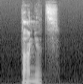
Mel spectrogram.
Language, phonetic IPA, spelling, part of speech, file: Polish, [ˈtãɲɛt͡s], taniec, noun, Pl-taniec.ogg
